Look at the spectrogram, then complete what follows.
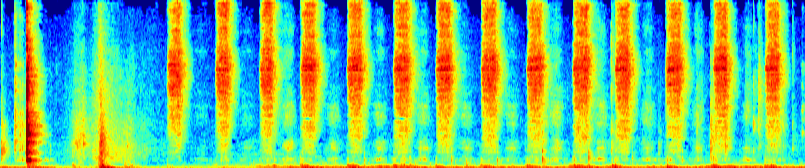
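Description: Rubber inflation bulb of a manual blood pressure cuff being squeezed over and over to pump up the arm cuff, a short puff of air a little more than twice a second. A few handling clicks come before the pumping starts.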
